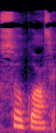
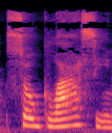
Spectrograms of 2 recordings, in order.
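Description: First: "So Glossy" with the vowel of "lot"; GLOSSY with open O. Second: "So Glassy" slowly, vowel as in "cat"; GLASSY with short A. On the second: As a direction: stretch out "So Glassy" with a flat-A vowel. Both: Shown as a demonstration. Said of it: "I thought it said glassy".

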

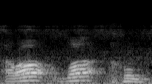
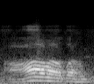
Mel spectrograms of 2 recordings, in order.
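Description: First: عرضهم recited very slowly, light ain, heavy ra and dad; tajweed model of عرضهم; slow recited word. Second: عرضهم with the opening ain made heavy, too full; wrong heavy ain. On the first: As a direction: draw out عرضهم carefully. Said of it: "تبقى تقول عا وليست عا". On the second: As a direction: let the heaviness spill onto the ain of عرضهم. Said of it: "التفخيم يطغى على العين". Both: Shown as a demonstration.

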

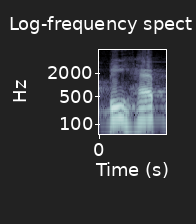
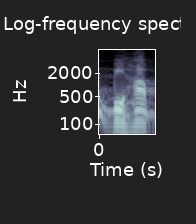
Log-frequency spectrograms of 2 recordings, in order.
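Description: First: বিহ্যাভ with front "ae", "bi-haep"; rejected pronunciation. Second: বিহাফ with open "aa", "bi-haaf"; preferred pronunciation. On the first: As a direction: say বিহ্যাভ with the vowel of "hat". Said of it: "বিহ্যাভ বলি না". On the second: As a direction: say বিহাফ with a long "ah". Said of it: "বিহাফ বলি". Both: Shown as a demonstration.

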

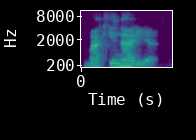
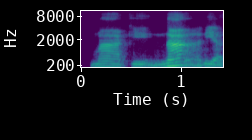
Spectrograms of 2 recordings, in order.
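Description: First: Said in the usual way. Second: Maquinaria slowly split, with NA drawn out; stress on NA. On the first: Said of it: "La sílaba tónica es". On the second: Shown as a demonstration. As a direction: lean on the "na" in Maquinaria.

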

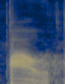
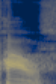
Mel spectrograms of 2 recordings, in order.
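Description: First: Said in the usual way. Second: "pounds" with a hissed final S; plural S added. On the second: Shown as a demonstration. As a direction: finish "pounds" on an audible s. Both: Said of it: "số nhiều thêm S vào".

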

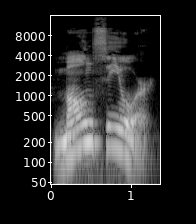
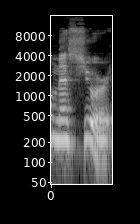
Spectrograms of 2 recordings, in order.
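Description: First: Monsieur read as spelt, "mon-see-or"; spelling pronunciation. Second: Monsieur said the French way, roughly "mess-yur"; correct French pronunciation. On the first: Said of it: "it looks like it says". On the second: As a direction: say monsieur as "muh-syur", without sounding the n. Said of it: "it sounds different than it looks". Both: Shown as a demonstration.

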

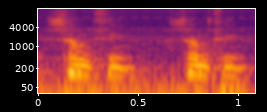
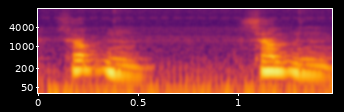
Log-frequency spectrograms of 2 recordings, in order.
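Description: First: "something" with th fully sounded; "something" ending in a clear -thing; standard form. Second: "something" as sump'm; only "some" audible in "something"; swallowed thing. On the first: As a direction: say both syllables of "something" clearly. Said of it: "標準的な発音". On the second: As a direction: drop the th, ending "something" on a nasal hum. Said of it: "someしか聞こえない". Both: Shown as a demonstration.

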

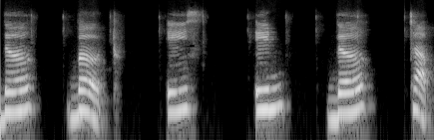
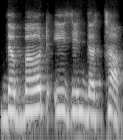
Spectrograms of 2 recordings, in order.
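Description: First: Each word of "The bird is in the tub" said separately with pauses between; đọc từng chữ một, ngắt quãng. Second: "The bird is in the tub" read as one smooth phrase with the words joined; đọc nối liền cả câu; linked reading. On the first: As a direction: read "The bird is in the tub" one word at a time, like dictation. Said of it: "cô cho các em đọc lại từng chữ trong câu này". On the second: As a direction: link the words of "The bird is in the tub" together, no gaps. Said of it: "Nếu như đọc nối, cô sẽ nối hai từ này". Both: Shown as a demonstration.

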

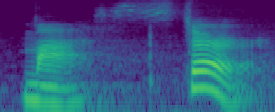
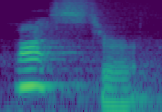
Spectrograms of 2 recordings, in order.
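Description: First: "Master" split in two with a clear pause; syllable by syllable. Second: Said in the usual way. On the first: Shown as a demonstration. Teacher showing pupils two syllables in "Master", measured and separated. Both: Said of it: "We get two syllables".

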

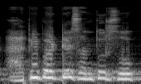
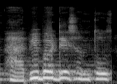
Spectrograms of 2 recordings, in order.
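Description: First: "సంతోష్ soap" said like the soap name Santoor; birthday wish with "సంతోష్ soap" sounding like "Santoor soap"; name slip. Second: Said in the usual way. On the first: A narrator's reading. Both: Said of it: "sorry, sorry".

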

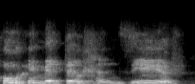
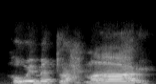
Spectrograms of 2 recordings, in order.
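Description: First: "Hui metel khanzir" said slowly and clearly, syllable by syllable; slow Arabic demo. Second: "Hui metel ahmar" a bit slowed and louder; carefully paced "Hui metel ahmar"; slow Arabic demo. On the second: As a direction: model "Hui metel ahmar" clearly for the class. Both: Shown as a demonstration. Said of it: "aqui está o cardápio pra você escolher".

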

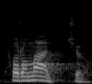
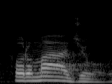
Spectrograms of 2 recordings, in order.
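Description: First: 포르마조 with a stopped, doubled j sound; double G. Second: 포르마조 with a short single j sound. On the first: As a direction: say 포르마조 as "for-mad-jo", a catch before the j. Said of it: "두 개가 있기 때문에". (포르마조를 '맛-조'처럼 끊어서) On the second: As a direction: say 포르마조 as "for-maa-jo", open vowel before the j. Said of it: "G가 하나밖에 없었으면". (포르마조를 받침 없이 '마-조'로) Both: Shown as a demonstration.

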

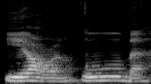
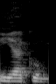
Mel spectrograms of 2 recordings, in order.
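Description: First: ইয়াকুবা slow and louder with a full final আ; careful Arabic pronunciation. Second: Said in the usual way. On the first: Shown as a demonstration. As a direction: stretch out ইয়াকুবা with its Arabic ending. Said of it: "খেয়াল করে উচ্চারণ করবেন". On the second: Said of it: "আমরা বাংলায় কিন্তু ইয়াকুব বলি".

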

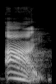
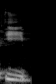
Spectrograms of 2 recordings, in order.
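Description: First: "I" said as "ai"; correct "I". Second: "I" said as "ee"; the Spanish letter sound "ee" for "I"; wrong "I". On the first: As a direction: open diphthong "ah-ee" on "I". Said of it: "suena como". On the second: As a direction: read "I" as a short "ee". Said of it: "No se dice". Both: Shown as a demonstration.

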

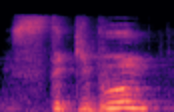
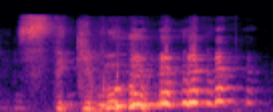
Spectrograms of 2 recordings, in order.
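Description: First: Higher, louder sticky boom; imitating sticky boom sound. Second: Very high, slow, laughing; high squealed sticky boom. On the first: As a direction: mimic the game sound effect. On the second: Retold or imitated. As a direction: stretch it out, squealing. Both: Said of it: "sound like a sticky boom".

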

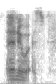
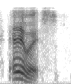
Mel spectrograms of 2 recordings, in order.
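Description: First: Said in the usual way. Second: Anyways thrown up high and loud. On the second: Shown as a demonstration. Moving on from the joke with a high, loud Anyways.

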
